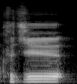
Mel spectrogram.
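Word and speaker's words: 苦汁: 발음은 그즈입니다. 그즈. 음은 주니까요. 그즈입니다.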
